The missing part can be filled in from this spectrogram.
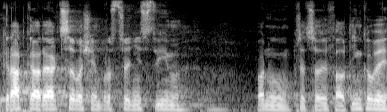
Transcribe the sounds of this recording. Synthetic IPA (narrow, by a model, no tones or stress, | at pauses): kɾaːt̪̚kaːɾɛakt͡sɛvaʃɪmpɾo̞st̪r̥ɛdɲɪt͡st̪viːm | panupr̥ɛt̪sɛvɪfalt̪iŋko̞vɪ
